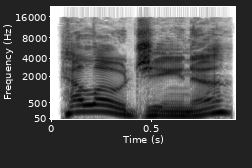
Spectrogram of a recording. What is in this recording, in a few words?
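"hello", male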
